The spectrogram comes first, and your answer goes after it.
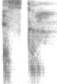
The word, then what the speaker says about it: Eska: C'est comme Ezeka, mais c'est Eska.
